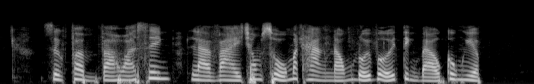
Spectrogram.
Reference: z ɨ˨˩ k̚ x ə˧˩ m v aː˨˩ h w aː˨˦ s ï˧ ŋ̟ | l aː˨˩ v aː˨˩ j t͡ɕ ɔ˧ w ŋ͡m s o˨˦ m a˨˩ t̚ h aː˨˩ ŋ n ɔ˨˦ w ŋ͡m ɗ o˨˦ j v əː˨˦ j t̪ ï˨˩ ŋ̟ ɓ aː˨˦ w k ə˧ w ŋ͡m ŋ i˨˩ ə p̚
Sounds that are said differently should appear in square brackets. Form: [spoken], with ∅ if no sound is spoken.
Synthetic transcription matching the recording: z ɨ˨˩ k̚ [f] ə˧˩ m v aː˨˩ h w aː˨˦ s ï˧ ŋ̟ | l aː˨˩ v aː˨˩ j t͡ɕ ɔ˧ w ŋ͡m s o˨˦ m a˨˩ t̚ h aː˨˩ ŋ n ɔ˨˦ w ŋ͡m ɗ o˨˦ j v əː˨˦ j t̪ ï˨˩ ŋ̟ ɓ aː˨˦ w k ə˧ w ŋ͡m ŋ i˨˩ ə p̚

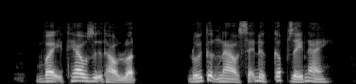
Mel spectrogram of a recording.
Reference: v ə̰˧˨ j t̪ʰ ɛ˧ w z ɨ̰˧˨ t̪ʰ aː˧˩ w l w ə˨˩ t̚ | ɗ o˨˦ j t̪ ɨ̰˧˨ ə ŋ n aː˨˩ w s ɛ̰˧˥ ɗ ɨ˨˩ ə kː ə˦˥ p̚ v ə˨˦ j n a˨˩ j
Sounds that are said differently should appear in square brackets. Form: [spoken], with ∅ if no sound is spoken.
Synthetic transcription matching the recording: v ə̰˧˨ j t̪ʰ ɛ˧ w z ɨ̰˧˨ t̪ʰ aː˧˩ w l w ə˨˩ t̚ | ɗ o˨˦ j t̪ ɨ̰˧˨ ə ŋ n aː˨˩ w s ɛ̰˧˥ ɗ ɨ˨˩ ə kː ə˦˥ p̚ [z] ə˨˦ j n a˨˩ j

